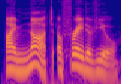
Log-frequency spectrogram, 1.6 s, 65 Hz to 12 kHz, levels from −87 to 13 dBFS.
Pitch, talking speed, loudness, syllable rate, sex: 160 Hz, 185 wpm, -17 LUFS, 4.1 syllables/s, female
